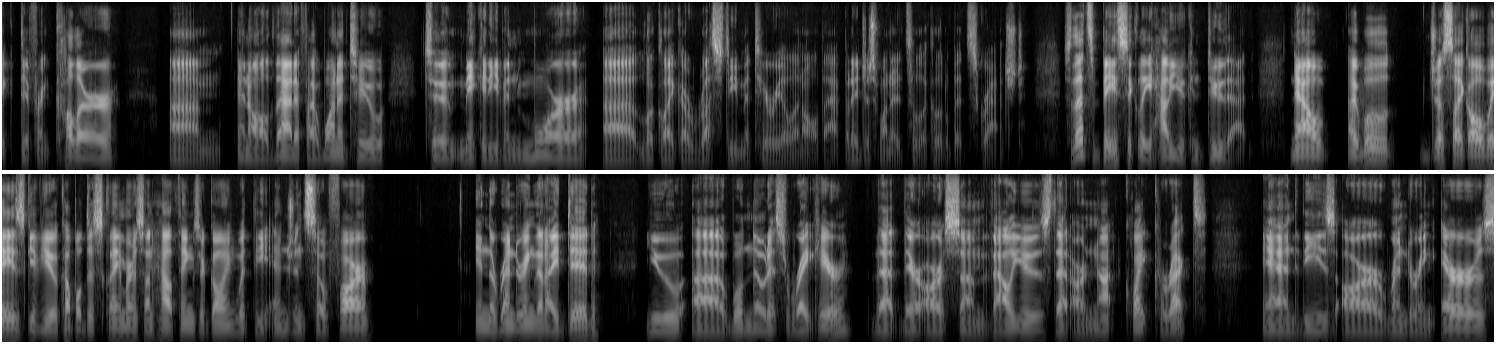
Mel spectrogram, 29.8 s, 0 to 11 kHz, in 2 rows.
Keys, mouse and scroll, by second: 2.2 middle click, 5.2 middle click, 6.1 middle click, 11.1 middle click, 11.1 scroll down 1, 11.7 scroll down 1, 12.2 middle click, 12.9-14.2 middle drag, 14.8-16.1 drag, 16.8 click, 18.2 click, 20.9 middle click, 21.8 middle click, 25.8 middle click, 26.8 middle click, 27.1 middle click.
